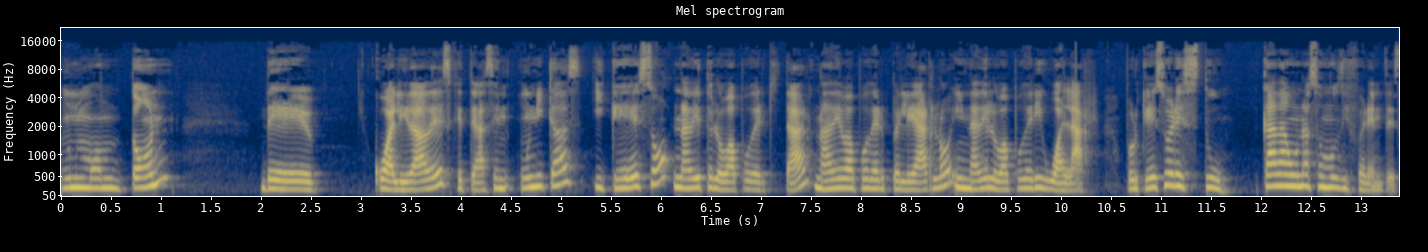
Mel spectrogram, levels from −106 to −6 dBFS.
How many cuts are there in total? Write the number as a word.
zero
